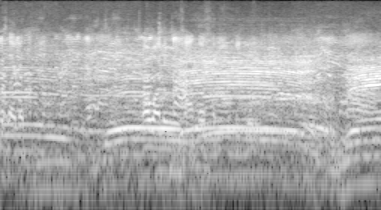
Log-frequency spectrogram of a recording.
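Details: Brahman and Limousin calves calling, overlapping moos, one lower steady bawl running through the middle, with higher rising and falling moos from other calves layered on top, loud and continuous throughout.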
